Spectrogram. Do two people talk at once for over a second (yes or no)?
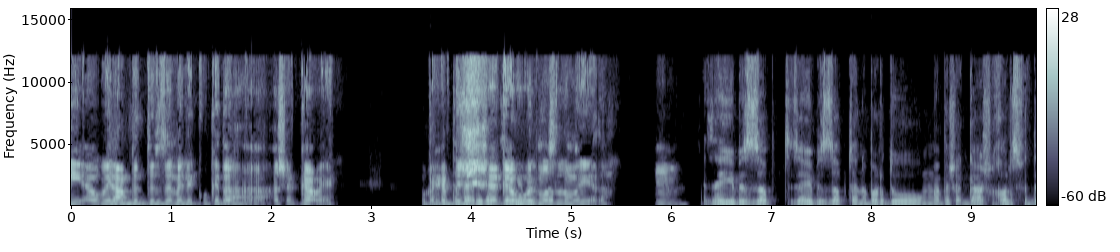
yes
